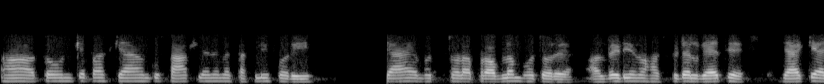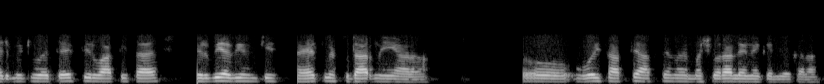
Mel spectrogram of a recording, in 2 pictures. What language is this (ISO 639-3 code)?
urd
